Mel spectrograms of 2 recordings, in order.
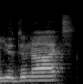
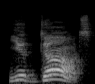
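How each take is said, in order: First: It is said as two separate full words. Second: It is said as one contracted word. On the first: "do not" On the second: "fazendo a abreviação"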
